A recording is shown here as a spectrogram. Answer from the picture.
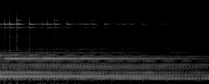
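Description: Short outro music jingle with bright, bell-like chiming notes over held tones, dying away toward the end.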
